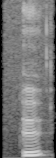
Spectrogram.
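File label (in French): "oeuf", French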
